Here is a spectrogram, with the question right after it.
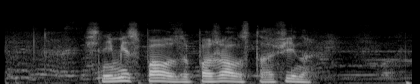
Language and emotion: Russian, neutral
